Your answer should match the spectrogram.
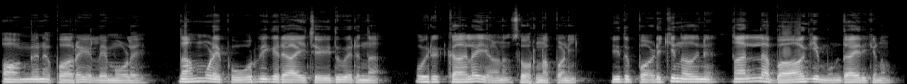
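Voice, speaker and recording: A man playing a gentle, patient, ageing goldsmith father in a children's story, speaking in a measured, advising way. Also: fairly low pitch, close to an everyday voice. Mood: patiently persuading. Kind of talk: scripted children's story acting.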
